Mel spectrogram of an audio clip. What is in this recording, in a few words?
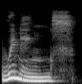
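"winnings", British English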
